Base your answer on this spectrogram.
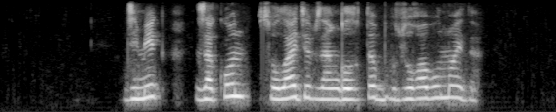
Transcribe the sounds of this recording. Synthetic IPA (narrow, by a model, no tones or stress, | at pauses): d̪e̞me̞k | zako̞nso̞lˠɑjd̪e̞pzɑɴʁəlˠəq̚t̪əbʊzuʁɑbo̞lˠmɑjd̪ə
